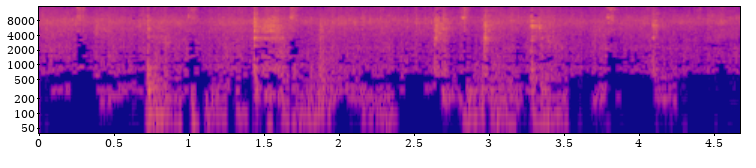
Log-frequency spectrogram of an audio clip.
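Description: Dal with salt and turmeric stirred in a pan for an ajwain-leaf dal, repeated close scraping and stirring strokes over a bright crackling sizzle, no voices.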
